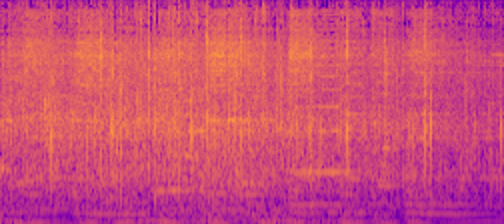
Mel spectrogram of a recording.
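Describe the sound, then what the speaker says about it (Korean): A crowd claps steadily at a Gyeongbuk provincial government ceremony declaring a campaign against the low birth rate, the sustained applause layered over loud background music with a thumping bass line. "여러분 뜨거운 박수 부탁드립니다."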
